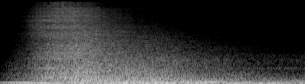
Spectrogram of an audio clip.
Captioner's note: logo whooshes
